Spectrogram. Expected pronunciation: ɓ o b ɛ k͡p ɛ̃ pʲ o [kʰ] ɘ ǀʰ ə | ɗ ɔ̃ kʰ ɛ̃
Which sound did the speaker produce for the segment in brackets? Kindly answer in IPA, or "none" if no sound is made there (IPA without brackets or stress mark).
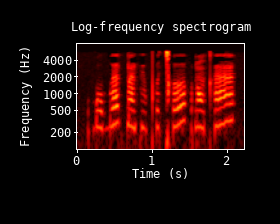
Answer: pʰ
